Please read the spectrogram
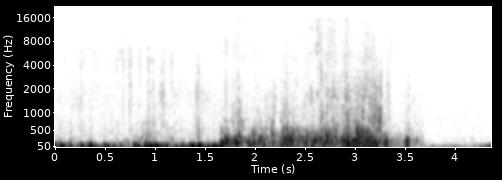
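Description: Wind rumbling on a helmet camera's microphone, with crunching and scraping of snow and clicks of ski poles as the climber scrambles on the slope. A louder, rougher scraping stretch in the middle stops abruptly.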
